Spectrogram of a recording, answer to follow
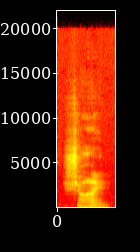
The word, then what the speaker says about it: shine: a look at is shine shine has a long I helped by magic silent e our next sentence is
